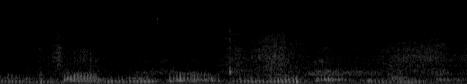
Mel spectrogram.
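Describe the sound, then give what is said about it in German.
A cat purrs while cuddling up against a mobile phone, a steady low rumbling throb that pulses in rhythm with its breathing, loud and close, with no voices over it. “nicht ans Handy kuscheln.”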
